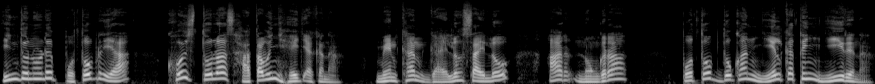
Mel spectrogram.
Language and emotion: Santali, disgusted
